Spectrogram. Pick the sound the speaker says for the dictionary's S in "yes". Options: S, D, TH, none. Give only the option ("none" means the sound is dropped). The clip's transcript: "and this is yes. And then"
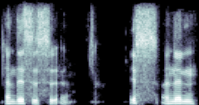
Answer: S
